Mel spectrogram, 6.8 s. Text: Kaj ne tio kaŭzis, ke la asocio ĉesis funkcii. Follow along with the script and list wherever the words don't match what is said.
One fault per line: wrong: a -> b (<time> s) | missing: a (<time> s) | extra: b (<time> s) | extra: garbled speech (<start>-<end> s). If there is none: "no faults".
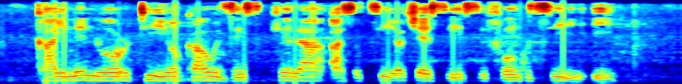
extra: nur (0.9 s)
